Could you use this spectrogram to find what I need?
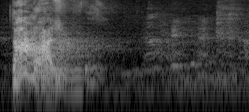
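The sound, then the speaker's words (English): A person imitates the growl of a hurt dog when someone goes to touch it: one sharp, loud snarling burst that trails off into a quieter, rough grumble. “You ever been around a dog that's gotten hurt? You go to touch it, what does it do?”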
